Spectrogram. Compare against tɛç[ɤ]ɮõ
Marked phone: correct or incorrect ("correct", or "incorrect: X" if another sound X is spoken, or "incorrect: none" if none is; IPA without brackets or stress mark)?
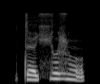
correct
